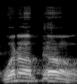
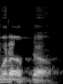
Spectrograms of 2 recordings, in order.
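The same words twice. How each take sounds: First: It is said in a light, friendly tone. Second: It is said in a hard, threatening tone. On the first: The speaker is greeting someone pleasantly. "like a jingle, that may be cool" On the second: The speaker is warning someone to back off. "with that thing behind you, that man back up a little bit"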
